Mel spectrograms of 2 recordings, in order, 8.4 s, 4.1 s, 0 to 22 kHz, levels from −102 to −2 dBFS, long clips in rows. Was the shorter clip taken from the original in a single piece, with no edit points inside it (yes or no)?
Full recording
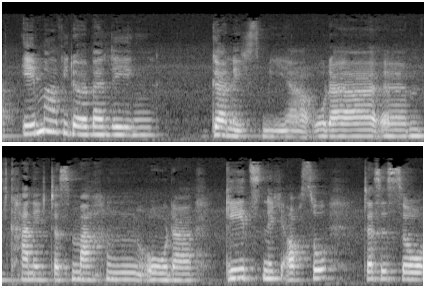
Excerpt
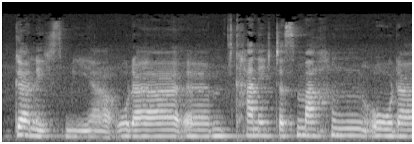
yes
